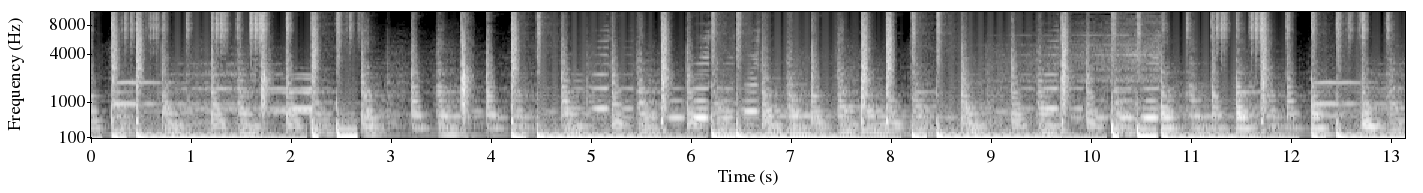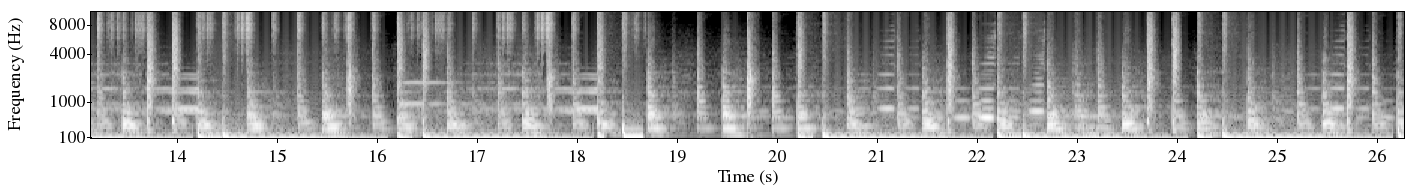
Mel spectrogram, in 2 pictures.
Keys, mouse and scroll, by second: 0.2-1.1 click, 0.6 space, 1.7 x, 3.3 click, 7.2 click, 7.3 click, 8.6 x, 11.6-12.5 click, 12.6 space, 12.7-13.6 click, 13.1 space, 15.6-17.2 alt+right drag, 17.5-19.7 alt+scroll up 2, 20.3-21.9 alt+right drag, 22.5 click, 23.6 x, 25.1-26.2 drag.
